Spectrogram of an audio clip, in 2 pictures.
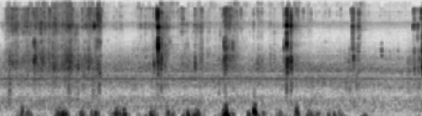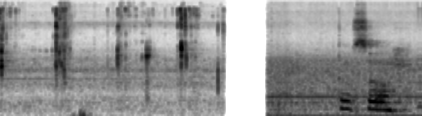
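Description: Close, wet biting and chewing of Sylheti puri in a run of crunchy, squishy bursts that quieten after a few seconds. A brief silence follows, then a steady, louder background hum.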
